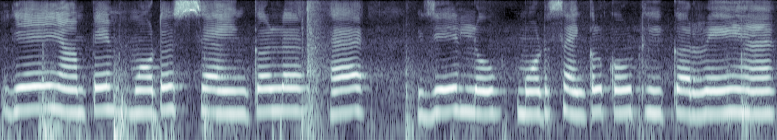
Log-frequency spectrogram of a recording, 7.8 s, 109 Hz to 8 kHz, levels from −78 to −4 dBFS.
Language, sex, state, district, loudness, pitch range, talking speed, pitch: Hindi, female, Punjab, Fazilka, -12 LUFS, 245-265 Hz, 100 wpm, 255 Hz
